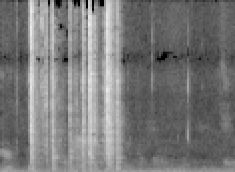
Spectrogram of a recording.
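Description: Metal cutlery clinking and rattling in a table-top utensil caddy as a spoon is pulled out: a quick run of sharp clinks in the first second or so.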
